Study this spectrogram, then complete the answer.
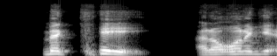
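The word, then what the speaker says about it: Tanner McKee: give there there were people calling for Tanner McGee mcke I don't want to get in trouble I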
